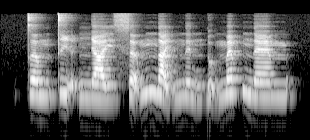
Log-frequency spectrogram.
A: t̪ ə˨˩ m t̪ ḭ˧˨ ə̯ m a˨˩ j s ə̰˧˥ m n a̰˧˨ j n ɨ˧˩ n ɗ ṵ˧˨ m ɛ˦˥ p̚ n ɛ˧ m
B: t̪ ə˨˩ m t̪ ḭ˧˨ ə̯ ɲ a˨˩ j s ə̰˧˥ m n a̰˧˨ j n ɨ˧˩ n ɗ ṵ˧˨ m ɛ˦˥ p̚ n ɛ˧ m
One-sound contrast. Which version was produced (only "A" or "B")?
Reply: B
